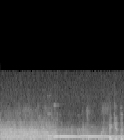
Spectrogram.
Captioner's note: doorbell rings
